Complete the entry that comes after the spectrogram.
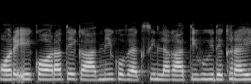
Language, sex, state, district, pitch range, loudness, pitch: Hindi, female, Uttar Pradesh, Hamirpur, 220-235 Hz, -16 LUFS, 230 Hz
